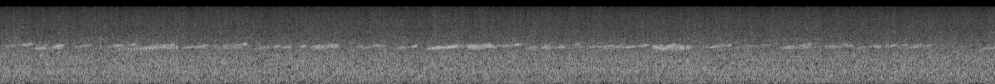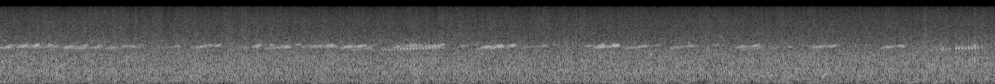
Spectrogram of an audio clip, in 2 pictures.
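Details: Frogs at a river in a pristine, moss-covered forest keep up a steady chorus of rattling croaks in short clustered bursts with brief gaps, backed by the even roar of flowing water.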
